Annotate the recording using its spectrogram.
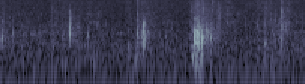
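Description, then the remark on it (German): Footsteps crunch through dense, jungle-like undergrowth on a narrow trampled forest path behind a house. Several soft, uneven steps come with rustling vegetation, one louder step near the middle, fairly quiet, with no talking. “Also hier ist jetzt schon richtig ein bisschen Dschungel, ne? Ja. Das ist ein richtiger Trampelpfad hier.”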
